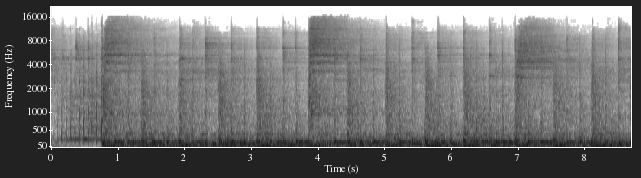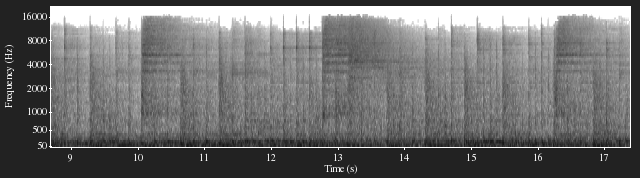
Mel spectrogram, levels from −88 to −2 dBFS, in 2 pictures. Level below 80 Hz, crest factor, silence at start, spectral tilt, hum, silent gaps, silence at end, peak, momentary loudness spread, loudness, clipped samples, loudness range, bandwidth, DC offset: -20 dBFS; 14 dB; 0 s; -4.5 dB/octave; none; none; 0 s; -2 dBFS; 4 LU; -16 LUFS; under 0.1%; 1 LU; 17 kHz; under 0.1%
